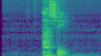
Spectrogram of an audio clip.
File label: "ashi" Japanese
